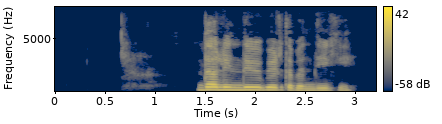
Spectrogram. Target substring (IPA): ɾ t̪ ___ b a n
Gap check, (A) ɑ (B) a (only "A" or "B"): B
